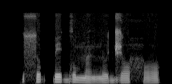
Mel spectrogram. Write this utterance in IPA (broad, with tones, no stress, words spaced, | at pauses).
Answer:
so˦k͡pe˦ɡo˦˨ mã˨no˨˦d͡ʒɔ˦˨ hɔ˨˦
